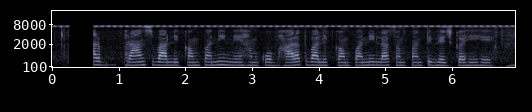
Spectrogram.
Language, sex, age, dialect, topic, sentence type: Magahi, female, 18-24, Central/Standard, agriculture, statement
